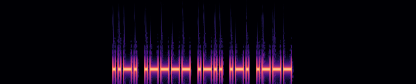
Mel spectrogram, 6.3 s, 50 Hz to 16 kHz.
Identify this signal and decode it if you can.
Morse code, heard as a keyed tone, about 30 wpm, 700 Hz. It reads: F1LRJ
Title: DXCC-100 Call Signs - 5 Characters - 30wpm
